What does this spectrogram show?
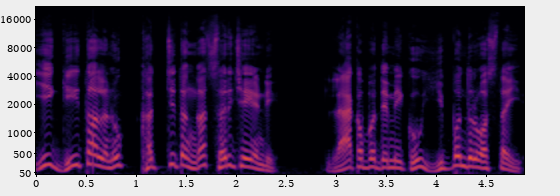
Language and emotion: Telugu, angry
